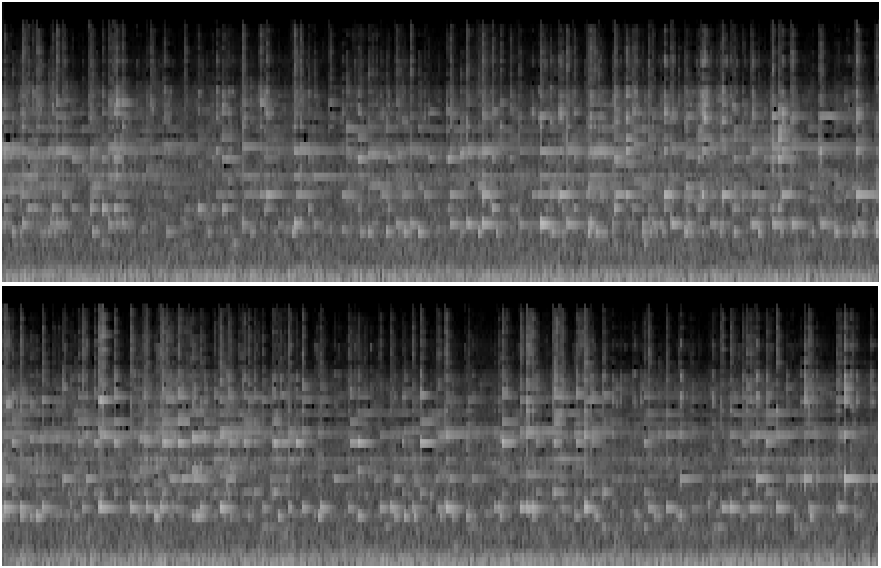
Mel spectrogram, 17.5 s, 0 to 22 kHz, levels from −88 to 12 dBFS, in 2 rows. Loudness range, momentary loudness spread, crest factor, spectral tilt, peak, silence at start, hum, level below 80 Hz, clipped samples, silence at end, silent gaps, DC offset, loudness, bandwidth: 5 LU; 9 LU; 22 dB; -1.5 dB/octave; -6 dBFS; 0 s; none; -38 dBFS; under 0.1%; 0 s; none; under 0.1%; -27 LUFS; 17 kHz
